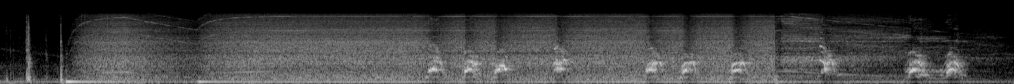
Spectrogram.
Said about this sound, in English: So my favorite feature in this RV is that it has a built-in vacuum. And you can sweep the main floor into the stair. It turns on.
